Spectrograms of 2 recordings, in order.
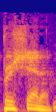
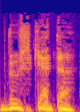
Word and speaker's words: bruschetta: Not bruschetta. – No, we're saying it wrong. Mm-hmm. – She's clowning us. You know it's bruschetta, right? Yeah. I'm going to tell the Americans that it's pronounced bruschetta.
